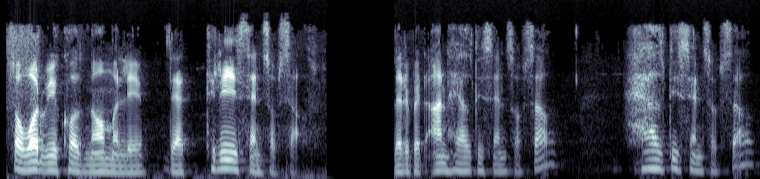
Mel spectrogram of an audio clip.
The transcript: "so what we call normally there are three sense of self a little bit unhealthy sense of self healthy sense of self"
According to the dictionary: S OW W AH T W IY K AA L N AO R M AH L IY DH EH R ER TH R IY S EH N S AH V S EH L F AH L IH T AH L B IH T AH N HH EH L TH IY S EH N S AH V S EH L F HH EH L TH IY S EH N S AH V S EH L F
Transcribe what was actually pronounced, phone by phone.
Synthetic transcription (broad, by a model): S OW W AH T W IY K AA L N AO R M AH L IY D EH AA T R IY S EH N S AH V S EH L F L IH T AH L B IH T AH N HH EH L T IY S EH N S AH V S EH L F HH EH L T IY S EH N S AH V S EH L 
